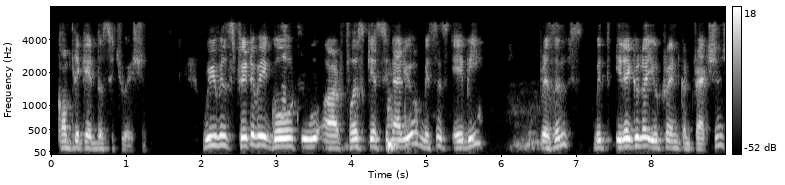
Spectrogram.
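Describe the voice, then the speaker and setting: An Indian-accented man with a polite, measured, articulate manner, moderating a formal online panel of doctors. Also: mid-range voice, husky. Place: online video call. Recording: dull, muffled video-call audio.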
